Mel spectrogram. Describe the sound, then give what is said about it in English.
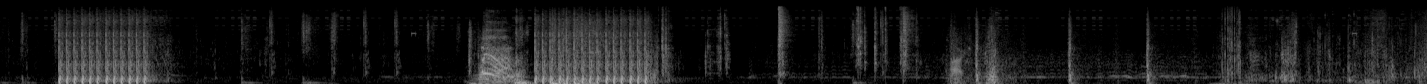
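MP5 burst fire in a video game: two long, loud, dense runs of rapid shots, followed by scattered faint clicks and sharp taps. “MP5 burst fire.”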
